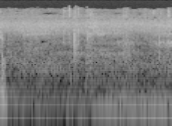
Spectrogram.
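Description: Faint footsteps on dry leaf litter, with a small crunch about a second in and a few lighter ones near the end.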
